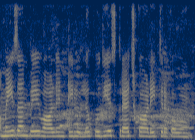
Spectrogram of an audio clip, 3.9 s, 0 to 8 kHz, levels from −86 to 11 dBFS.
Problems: constant background noise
